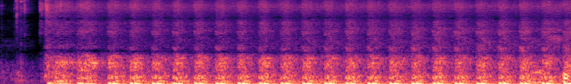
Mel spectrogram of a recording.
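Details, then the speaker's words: Honda Civic EF project car cranks with an even rhythm of about two pulses a second but never fires or restarts; apparently no trouble codes, distributor cap cleaned of white deposits; cause suspected, not confirmed. "basically Garret again car's not starting at the moment sounds like he wants to but it's not restarting"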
